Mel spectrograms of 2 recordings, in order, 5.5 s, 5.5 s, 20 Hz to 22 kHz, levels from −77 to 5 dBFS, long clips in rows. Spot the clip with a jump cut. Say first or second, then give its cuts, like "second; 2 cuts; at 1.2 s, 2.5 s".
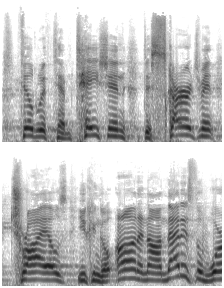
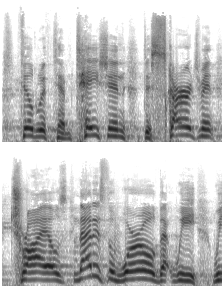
second; 1 cut; at 3.6 s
